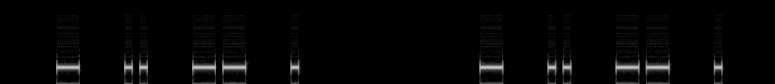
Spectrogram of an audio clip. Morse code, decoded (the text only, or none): TIME TIME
